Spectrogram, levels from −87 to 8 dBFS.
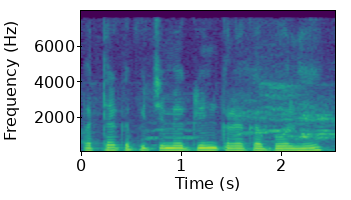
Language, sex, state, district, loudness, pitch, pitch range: Hindi, male, Arunachal Pradesh, Lower Dibang Valley, -13 LUFS, 130 Hz, 130-140 Hz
